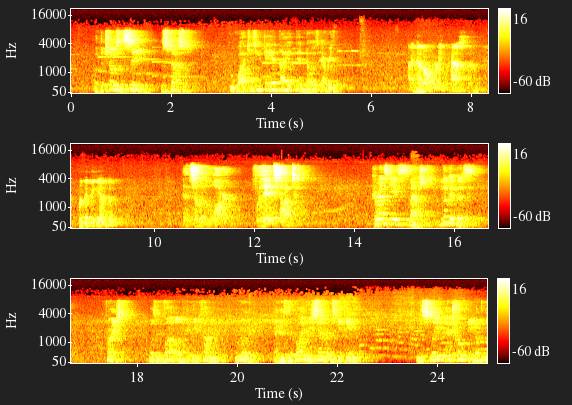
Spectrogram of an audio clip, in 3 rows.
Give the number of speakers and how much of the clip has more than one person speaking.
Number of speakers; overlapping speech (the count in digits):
5, no overlap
